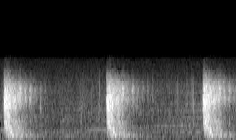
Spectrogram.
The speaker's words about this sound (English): The shot came from a low barn-like building at the rear of the property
